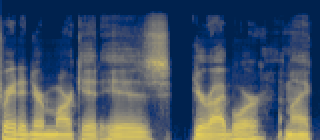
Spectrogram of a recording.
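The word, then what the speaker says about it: Euribor: So the base rate in your market is Uribbor. Am I pronouncing it correctly?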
